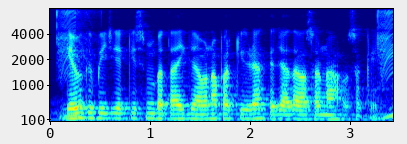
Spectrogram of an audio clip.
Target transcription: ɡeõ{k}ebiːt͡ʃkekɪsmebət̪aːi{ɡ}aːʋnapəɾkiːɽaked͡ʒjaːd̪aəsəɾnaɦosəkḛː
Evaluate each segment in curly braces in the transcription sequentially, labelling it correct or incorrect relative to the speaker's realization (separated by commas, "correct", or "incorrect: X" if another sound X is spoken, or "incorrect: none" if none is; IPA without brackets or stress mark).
correct, correct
